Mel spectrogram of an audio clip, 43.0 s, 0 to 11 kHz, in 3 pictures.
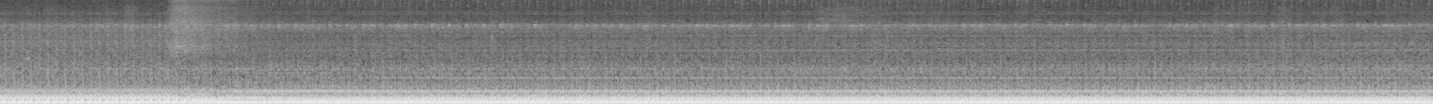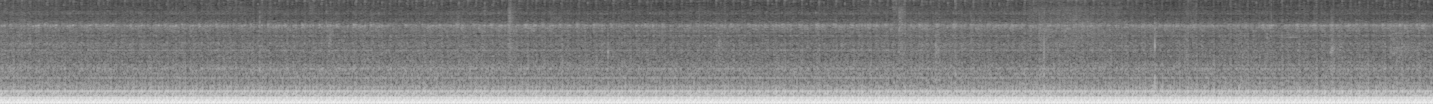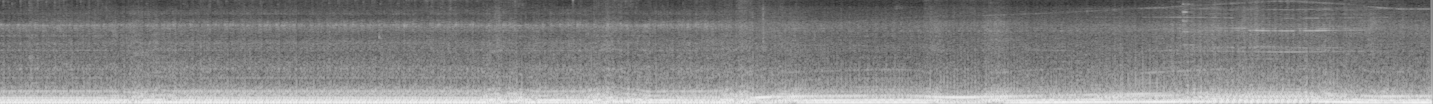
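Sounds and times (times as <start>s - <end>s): bus diesel engine idling: 0.0s - 42.9s.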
